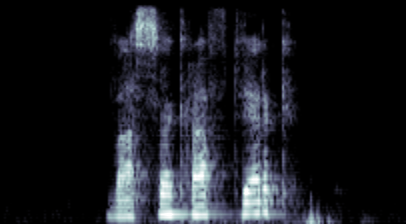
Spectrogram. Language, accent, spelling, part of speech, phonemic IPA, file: German, Austria, Wasserkraftwerk, noun, /ˈvasɐˌkʁaftvɛʁk/, De-at-Wasserkraftwerk.ogg
- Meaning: hydroelectric power station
